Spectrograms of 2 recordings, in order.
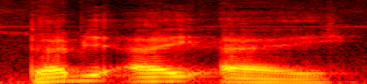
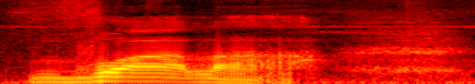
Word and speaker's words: voila: It's pronounced with a V sound because the word is actually begins with a V. It's voila, not voila.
